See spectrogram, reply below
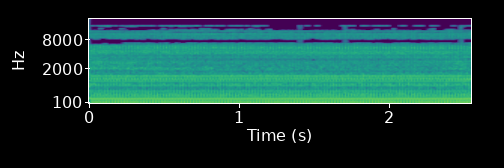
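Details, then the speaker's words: Penguin pediatric compressor nebulizer used for a child, switched on: a steady, fairly loud motor hum with a fast regular buzz and no pauses; a compressor nebulizer running normally. "i'm gonna turn it on that's what it sounds like i mean it is a little loud and like i said the air just comes right up through here"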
